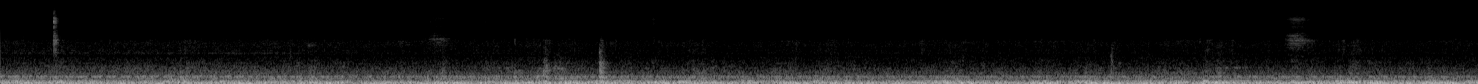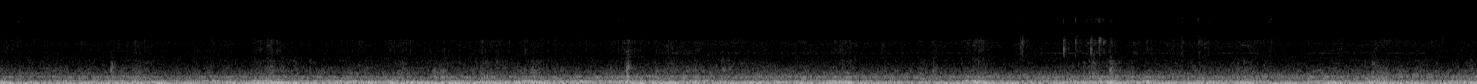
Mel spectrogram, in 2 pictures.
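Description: Passenger train running along the track, heard from inside the carriage: a steady low rumble of wheels on rails with a faint hum, and a few brief faint squeaks and clicks, the clearest about 13 seconds in.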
